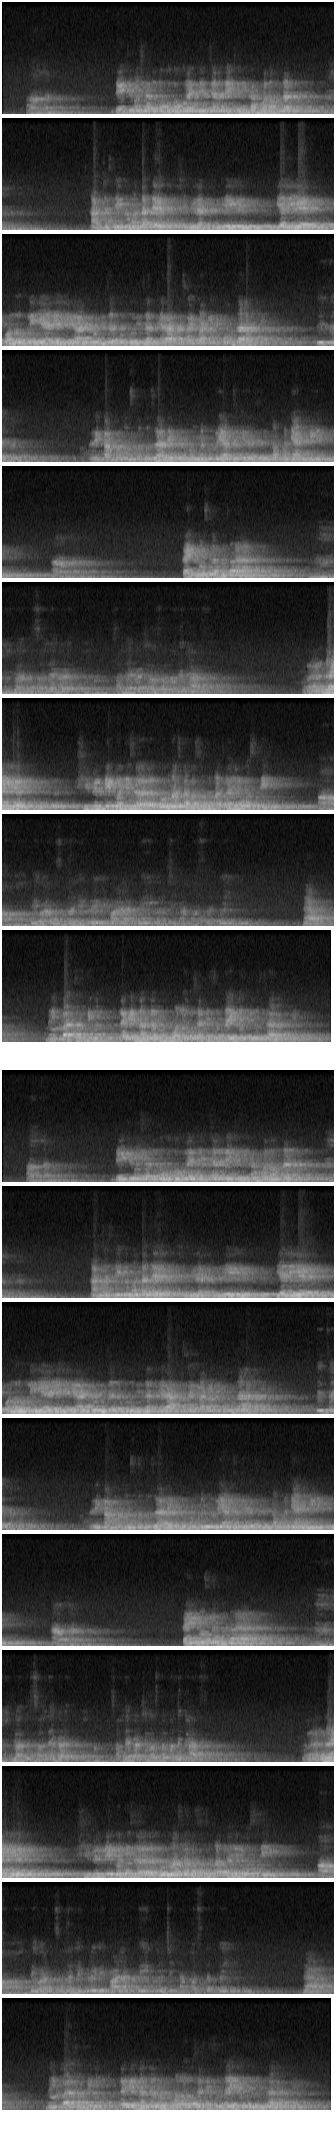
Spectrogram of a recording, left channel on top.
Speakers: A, on the right; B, on the left.
A: हा ना?
B: द्यायचे कशे आता दोघं दोघं हायेत त्याच्यानं त्याचे काम पण होतात.
A: हम्म. हम्म.
B: आमच्याच इथं म्हणतात त्या शिबिरात हे यालेया. फॉलोपले या, यालेया आम्ही कधी जातो, कधी जात नई, आर आपला स्वयंपाक येथे पाहून जा लागते
A: तेच हाय ना मग.
B: रिकामपन असलं तर जा नई तर मग, म्हणतंई बई आमचं कई आज रिकामपन नई आम्ही काई येत नई.
A: हाव ना.
B: टाइम असला तर जा.
A: हम्. मंग ते आता संध्याकाळ संध्याकाळचेच असतात ना ते क्लास? संध्याकाळचे
B: अ नाही शिबिर ते कधी दोन वाजतापासून तर पाच वाजे लोक असते.
A: हा मग तेव्हा आता समजा लेकरालाही पहाय लागते, घरचेही काम असतात काही.
B: हा नाही
A: एवढं
B: पाचच
A: होत
B: दिवस नंतर मग फॉलोअपसाठी समजा एकच दिवस जाया लागते.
